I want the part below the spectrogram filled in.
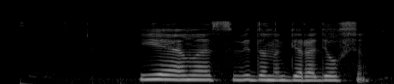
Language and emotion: Russian, neutral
